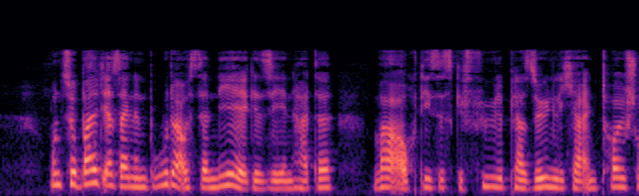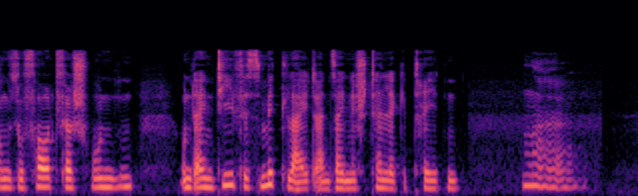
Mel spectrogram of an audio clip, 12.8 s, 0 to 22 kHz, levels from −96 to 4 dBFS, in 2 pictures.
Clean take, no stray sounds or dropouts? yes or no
no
